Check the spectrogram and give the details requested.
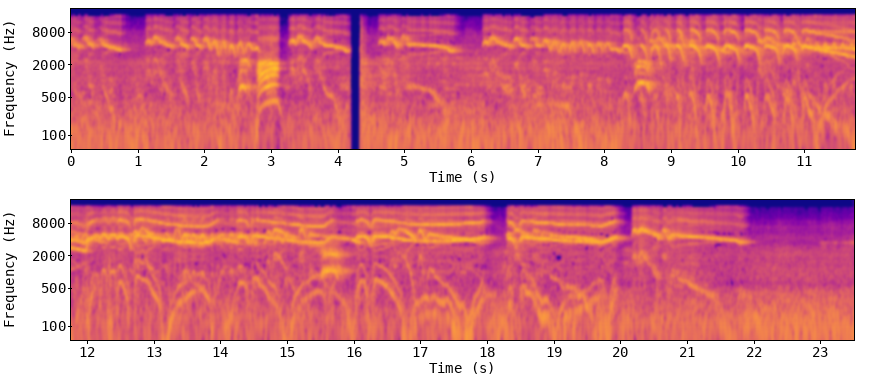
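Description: Many small birds chirping, with high, downward-sliding calls that crowd together into a thick overlapping chorus. The chorus cuts off suddenly near the end.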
